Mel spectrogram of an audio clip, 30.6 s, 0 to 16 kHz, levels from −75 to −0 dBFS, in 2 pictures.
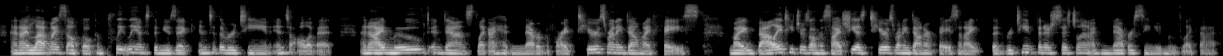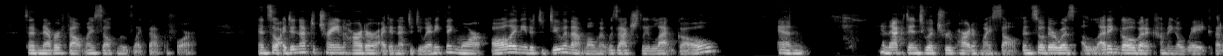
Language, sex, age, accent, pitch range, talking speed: English, female, 30-49, American, 135-155 Hz, 225 wpm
